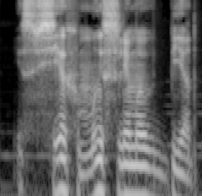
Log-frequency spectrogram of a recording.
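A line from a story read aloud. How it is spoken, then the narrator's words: Muttering. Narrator (Russian): пробормотал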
